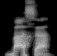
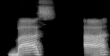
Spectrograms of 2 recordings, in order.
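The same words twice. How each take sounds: First: "vas a" joined as one word, va-sa; linked words. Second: "Vas a" as two separate words, pause between. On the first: Teacher showing how the words sound together, linked. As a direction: carry the s of "vas" into "a". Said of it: "is gonna be". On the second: Teacher showing the words before joining them, said separately. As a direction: say "Vas", stop, then "a" on its own. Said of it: "how do we pronounce these words together". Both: Shown as a demonstration.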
